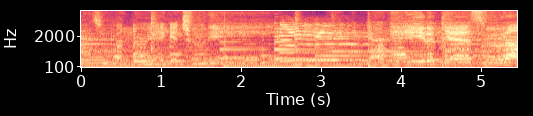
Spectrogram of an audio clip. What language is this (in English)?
Korean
